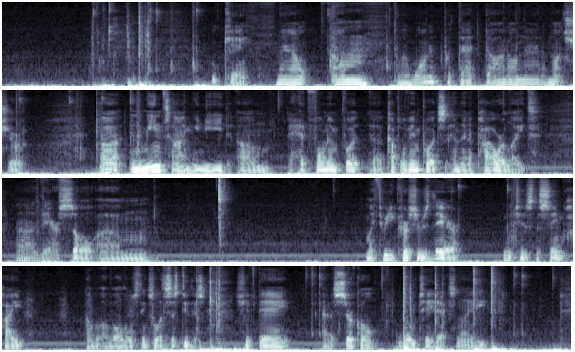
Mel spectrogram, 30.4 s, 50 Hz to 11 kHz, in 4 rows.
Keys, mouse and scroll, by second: 1.8 ctrl+s, 7.9-15.9 middle drag, 25.6 shift+a, 28.2 r.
